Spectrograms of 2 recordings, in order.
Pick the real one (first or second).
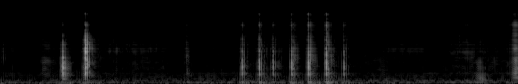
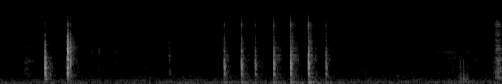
second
